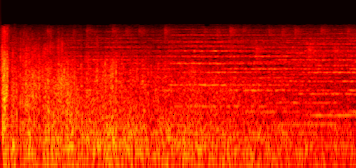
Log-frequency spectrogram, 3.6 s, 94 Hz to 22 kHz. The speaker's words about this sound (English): On Sunday, October 23, 1983, a bomb-laden Mercedes truck entered the Marine headquarters near Beirut Airport, passed several checkpoints, and exploded inside.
